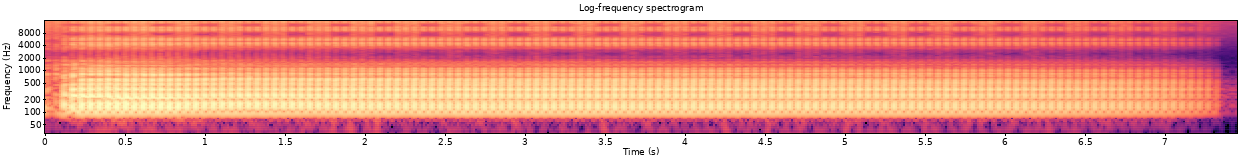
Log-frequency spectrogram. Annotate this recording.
Jackhammer work (outside)
Jackhammer work outside my window
drill, jack-hammer, hammer, room, noise, drilling, jackhammer, work, outside, road, construction, window, pneumatic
